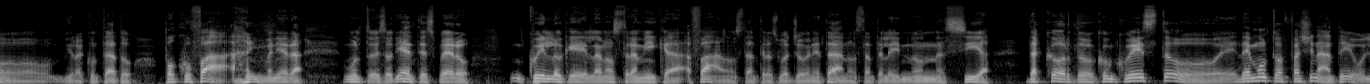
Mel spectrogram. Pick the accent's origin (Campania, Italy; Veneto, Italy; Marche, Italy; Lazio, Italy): Lazio, Italy; Rome; visto che sono di Roma.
